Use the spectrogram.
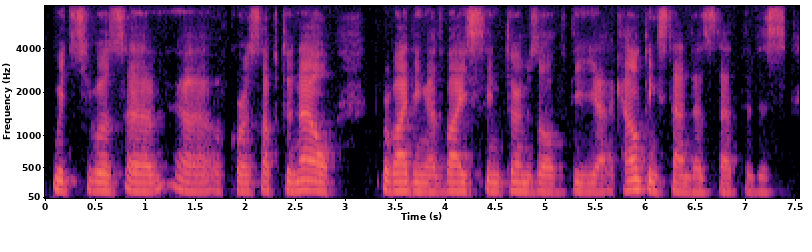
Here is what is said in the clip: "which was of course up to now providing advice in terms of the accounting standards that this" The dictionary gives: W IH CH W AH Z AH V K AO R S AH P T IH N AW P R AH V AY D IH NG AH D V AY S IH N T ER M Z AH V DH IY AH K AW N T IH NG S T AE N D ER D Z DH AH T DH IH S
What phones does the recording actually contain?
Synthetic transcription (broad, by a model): W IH CH W AH Z AH V K AO R S AH P T IH N AW P R AH V AY D IH NG AH D V AY S IH N T ER M Z AH V DH IY AH K AW N T IH NG S T AE N D ER D Z DH AH T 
